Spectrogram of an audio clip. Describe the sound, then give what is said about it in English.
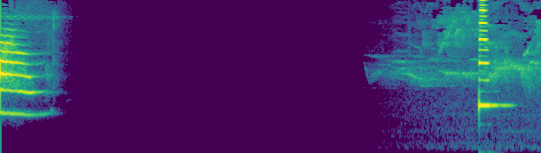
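A single short, high-pitched meow of an orange cat rings out clearly at the start, followed by several seconds of silence and then a few brief chirpy, clicking sounds near the end. “Look, a cat. It's orange.”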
